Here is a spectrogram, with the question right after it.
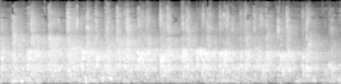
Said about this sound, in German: Ja, vielen Dank für den Vortrag. Nochmal einen großen Applaus für die beiden Vortragenden.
